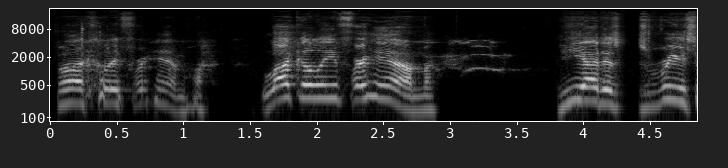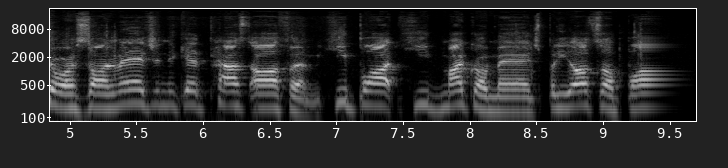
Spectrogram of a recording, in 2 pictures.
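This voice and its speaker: A man's voice: high voice, a little slow. A man hosting a mocking read-aloud of fan fiction, repeating lines emphatically and dropping in joking asides.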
